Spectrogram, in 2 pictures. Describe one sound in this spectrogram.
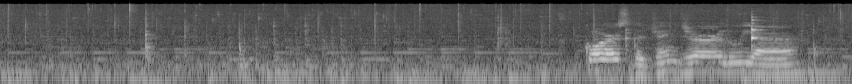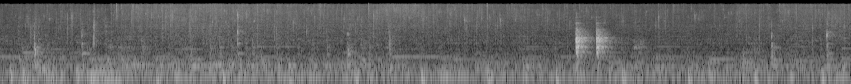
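A wooden spoon scrapes and taps against a metal pan.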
